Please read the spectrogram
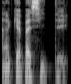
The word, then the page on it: incapacité: francais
